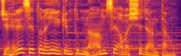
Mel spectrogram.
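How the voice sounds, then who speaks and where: An actor playing a courteous, wry recluse in a Hindi radio play, speaking in a measured, formal, gently ironic way. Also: male voice, fairly high pitch, huge pitch swings, music in the background. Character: courteous, wry, reclusive man living in a forest hut.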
